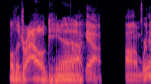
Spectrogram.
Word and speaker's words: Draug: I can't pronounce it, but I'm going to butcher it, but it's like the Dragor. Oh, the Draug, yeah.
